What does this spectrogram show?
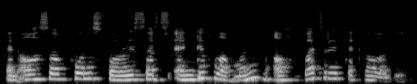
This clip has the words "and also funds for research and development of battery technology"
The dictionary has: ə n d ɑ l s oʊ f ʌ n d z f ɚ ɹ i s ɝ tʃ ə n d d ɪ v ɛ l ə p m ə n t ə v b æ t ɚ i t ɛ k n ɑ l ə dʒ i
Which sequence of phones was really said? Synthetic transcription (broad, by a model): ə n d ɑ l s oʊ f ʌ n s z f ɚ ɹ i s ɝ s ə n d d ɪ v ɛ l ə p m ə n t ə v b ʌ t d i t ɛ k n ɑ l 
